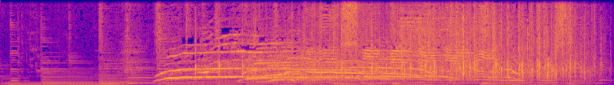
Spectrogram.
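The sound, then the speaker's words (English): A studio audience at a TV show bursts into an ovation, swelling quickly into loud, sustained applause with cheers and whoops, then cutting off abruptly at the end. “Oh, this ovation is a lot less exuberant than the one that greeted Elena's tux reveal, presumably because everyone in the studio audience is crying too hard to cheer.”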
